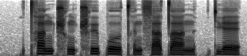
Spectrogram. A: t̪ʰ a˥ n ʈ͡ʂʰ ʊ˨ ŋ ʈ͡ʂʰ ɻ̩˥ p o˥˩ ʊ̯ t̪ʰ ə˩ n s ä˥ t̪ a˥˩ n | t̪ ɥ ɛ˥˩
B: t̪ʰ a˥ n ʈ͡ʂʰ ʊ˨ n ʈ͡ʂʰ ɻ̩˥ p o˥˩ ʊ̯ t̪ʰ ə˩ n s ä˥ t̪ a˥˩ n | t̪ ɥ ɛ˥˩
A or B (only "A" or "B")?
A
